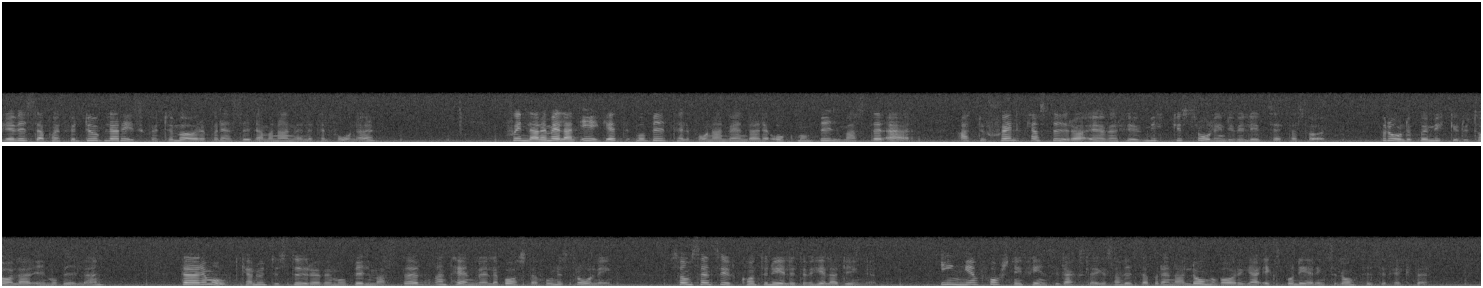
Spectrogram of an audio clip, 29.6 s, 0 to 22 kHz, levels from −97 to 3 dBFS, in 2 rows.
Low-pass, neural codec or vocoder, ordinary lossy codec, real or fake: none; none; none; real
